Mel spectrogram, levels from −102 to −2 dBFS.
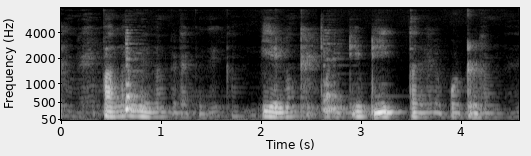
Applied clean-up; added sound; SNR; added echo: neural mask model DeepFilterNet 3.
